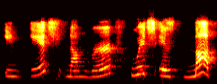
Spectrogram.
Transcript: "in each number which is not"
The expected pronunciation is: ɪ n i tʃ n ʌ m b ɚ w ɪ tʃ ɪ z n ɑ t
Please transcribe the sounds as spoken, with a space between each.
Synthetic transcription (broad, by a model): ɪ n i tʃ n ʌ m b ɚ w ɪ tʃ ɪ z n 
